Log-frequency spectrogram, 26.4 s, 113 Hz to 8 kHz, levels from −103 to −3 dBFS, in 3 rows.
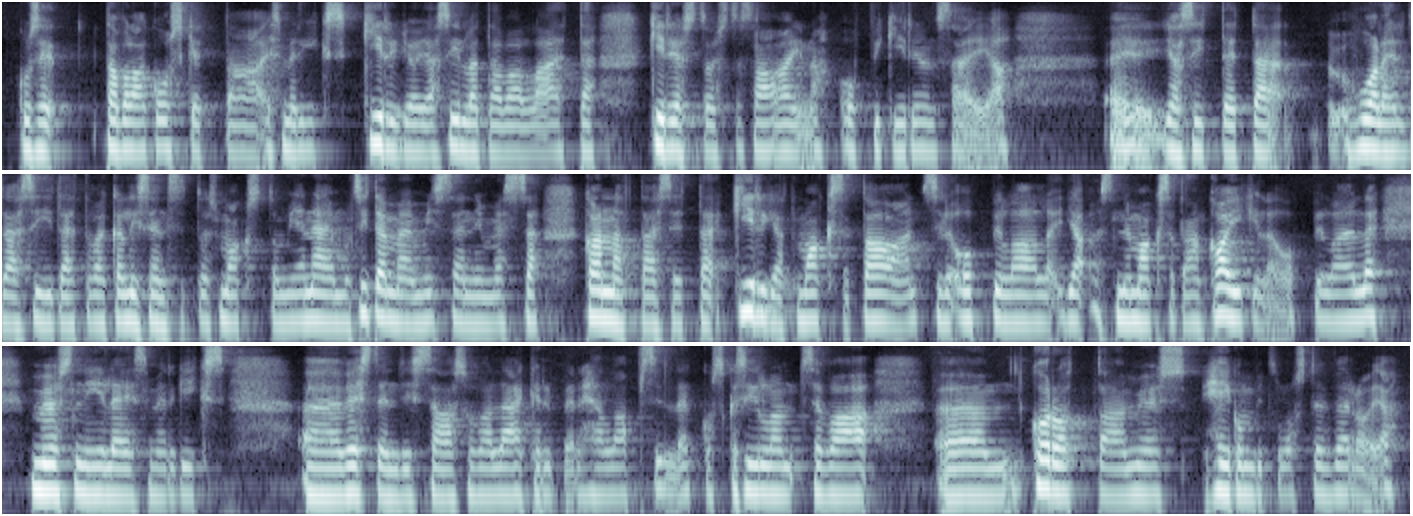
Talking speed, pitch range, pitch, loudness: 130 wpm, 185-200 Hz, 190 Hz, -21 LUFS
